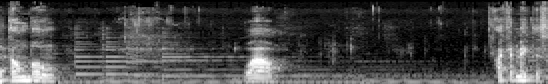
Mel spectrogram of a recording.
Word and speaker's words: Tão bom: Tão bom. How? Tão bom. Tão bom. Yep. Tão bom. Obrigado. Obrigada. Okay, now it's my turn. Here we go. This is amazing. Isto é tão bom.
